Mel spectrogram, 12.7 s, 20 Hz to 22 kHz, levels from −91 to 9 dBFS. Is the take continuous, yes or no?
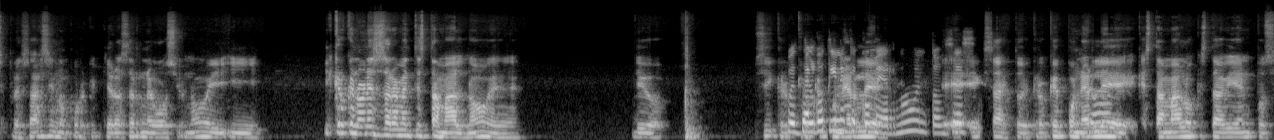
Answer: yes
